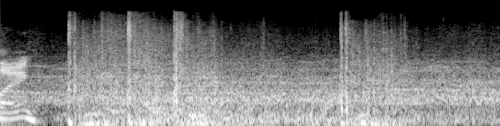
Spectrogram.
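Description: Armoured players crash together with heavy thuds.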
